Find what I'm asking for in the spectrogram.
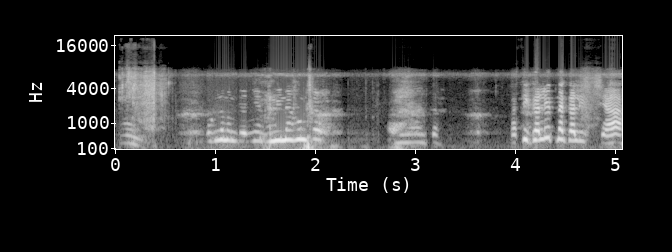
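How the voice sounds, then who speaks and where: A woman vlogger stepping in to calm two arguing friends. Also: sits high, fast talker, no room sound, highs cut off. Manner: pleading, peacemaking. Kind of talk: mediating a staged argument.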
